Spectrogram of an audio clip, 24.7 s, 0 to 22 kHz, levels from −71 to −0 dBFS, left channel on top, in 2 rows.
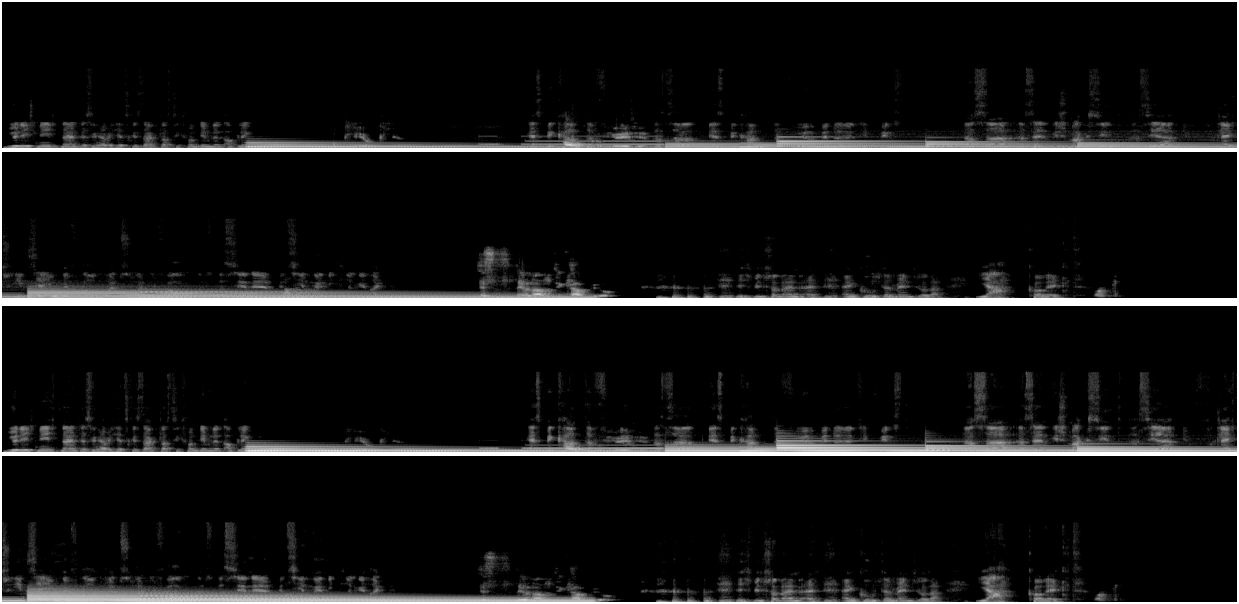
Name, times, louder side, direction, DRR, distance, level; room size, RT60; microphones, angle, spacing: voice 1, 0.0-2.7 5.3-9.0 9.6-16.3 18.8-23.2, right 2 dB, 25° right, 0.5 m, -36 dB
sound 1, 2.4-18.3, right 9 dB, 90° right, 0.4 m, -20 dB
sound 2, 3.1-16.4, right 1 dB, 35° left, 0.8 m, -39 dB
voice 2, 3.3-4.0 5.6-6.5 15.1-15.5 17.1-18.4 23.3-23.5, left 2 dB, 65° left, 0.9 m, -30 dB
5.5 x 2.2 x 3.1 m
head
